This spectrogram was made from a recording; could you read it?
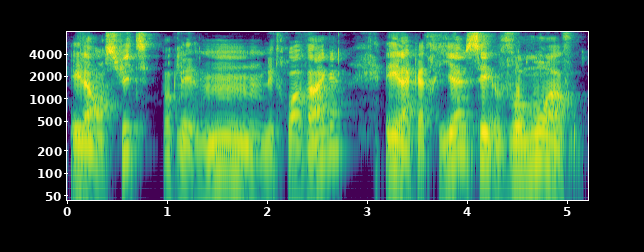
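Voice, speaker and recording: A man's voice: medium pitch, animated, measured pace. A man coaching listeners on voice and public speaking in a podcast lesson, speaking expressively and shifting intonation and stress as he demonstrates.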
